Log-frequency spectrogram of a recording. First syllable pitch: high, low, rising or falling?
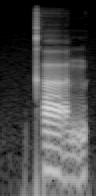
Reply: low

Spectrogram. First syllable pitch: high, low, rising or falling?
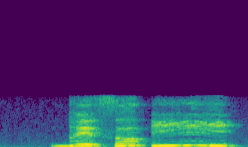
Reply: low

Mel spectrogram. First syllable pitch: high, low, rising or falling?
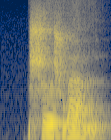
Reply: high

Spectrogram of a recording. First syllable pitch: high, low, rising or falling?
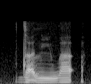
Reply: falling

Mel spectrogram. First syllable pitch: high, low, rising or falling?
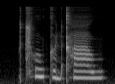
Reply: high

